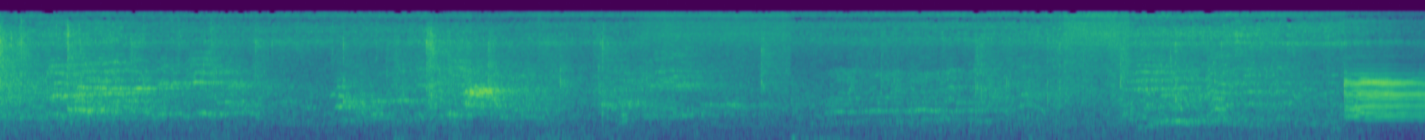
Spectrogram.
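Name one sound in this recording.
A crowd of spectators shouts and cheers in a large echoing arena.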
